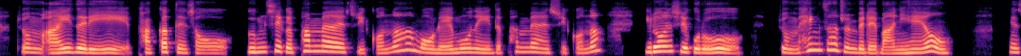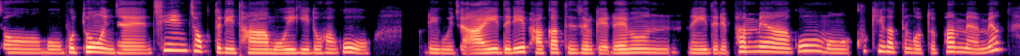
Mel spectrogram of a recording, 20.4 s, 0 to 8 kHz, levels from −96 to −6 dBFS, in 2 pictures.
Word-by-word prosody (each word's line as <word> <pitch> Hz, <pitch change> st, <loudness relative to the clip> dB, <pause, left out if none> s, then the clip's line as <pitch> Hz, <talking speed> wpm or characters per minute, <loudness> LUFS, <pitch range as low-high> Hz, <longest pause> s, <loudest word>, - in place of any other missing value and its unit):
좀 220 Hz, -3 st, -3 dB
아이들이 195 Hz, -2 st, +2 dB
바깥에서 195 Hz, -5 st, -1 dB, 0.2 s
음식을 240 Hz, 0 st, +1 dB
판매할 275 Hz, -4 st, +2 dB
수 230 Hz, -5 st, -12 dB
있거나 235 Hz, -, -3 dB
뭐 215 Hz, -10 st, 0 dB
레모네이드 195 Hz, +1 st, -1 dB
판매할 240 Hz, -4 st, -4 dB
수 195 Hz, -, -12 dB
있거나 270 Hz, +11 st, -3 dB, 0.4 s
이런 260 Hz, +3 st, +4 dB
식으로 210 Hz, -5 st, +2 dB, 0.3 s
좀 195 Hz, -4 st, -3 dB
행사 335 Hz, -, +1 dB
준비를 205 Hz, -, 0 dB
많이 175 Hz, +3 st, -2 dB
해요. 205 Hz, -2 st, +1 dB, 0.5 s
그래서 205 Hz, -4 st, -3 dB
뭐 185 Hz, -1 st, -4 dB
보통은 225 Hz, +1 st, +6 dB
인제 180 Hz, -1 st, -2 dB
친인척들이 275 Hz, -9 st, +1 dB
다 190 Hz, -1 st, +3 dB
모이기도 185 Hz, +1 st, 0 dB
하고 195 Hz, -1 st, 0 dB, 0.5 s
그리고 190 Hz, -4 st, -4 dB
이제 175 Hz, -, -8 dB
아이들이 200 Hz, +4 st, +4 dB
바깥에서 195 Hz, -2 st, 0 dB
이렇게 185 Hz, -2 st, -1 dB
레모네이드를 190 Hz, -1 st, -2 dB
판매하고 255 Hz, +2 st, +2 dB
뭐 195 Hz, -5 st, -4 dB
쿠키 285 Hz, -1 st, -4 dB
같은 235 Hz, -3 st, -1 dB
것도 190 Hz, -1 st, -5 dB
판매하면 240 Hz, -, 0 dB
205 Hz, 310 characters per minute, -21 LUFS, 190-240 Hz, 0.5 s, 보통은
